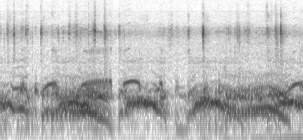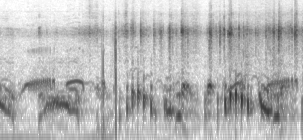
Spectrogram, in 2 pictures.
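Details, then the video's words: Cooing from male and female pigeons of a contest line, a continuous stream of throaty, undulating coos in overlapping phrases, later broken by rapid clicking taps. "Suara Bekuran Burung Merpati Lomba Hutan Dara Durasi Panjang"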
